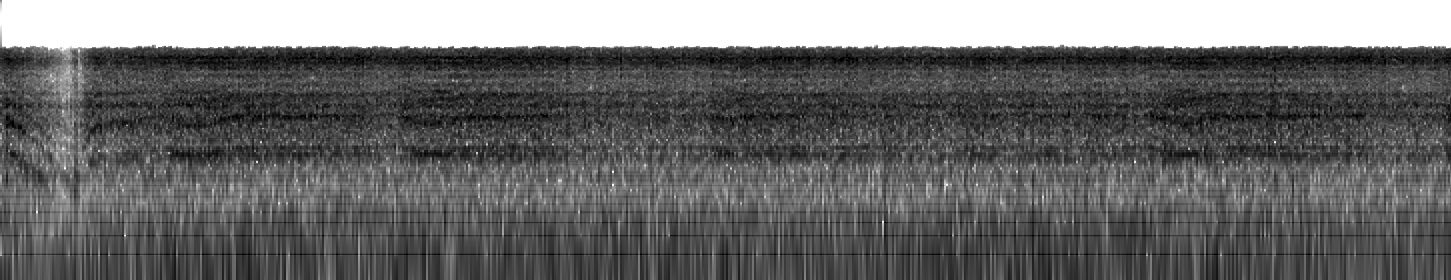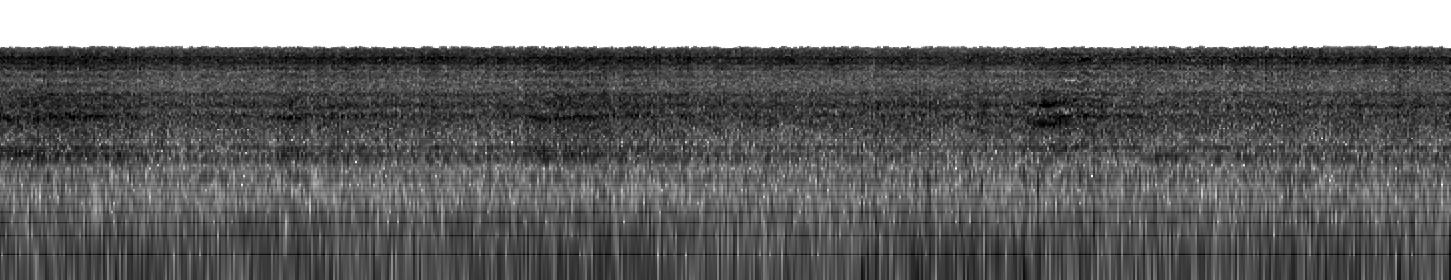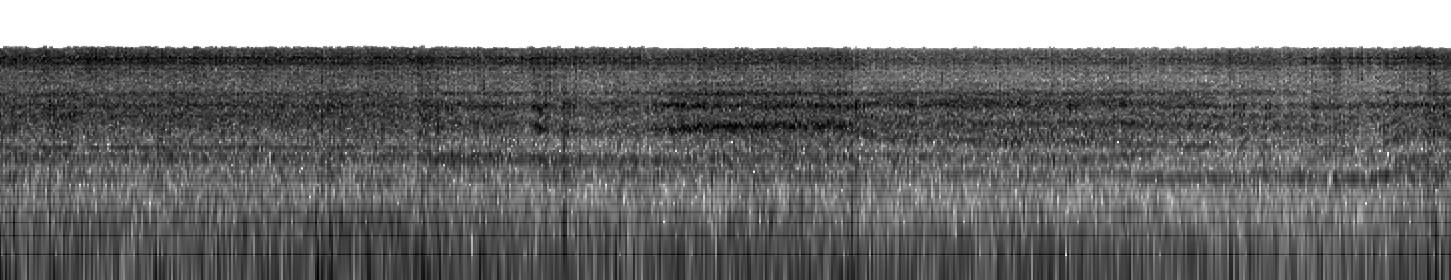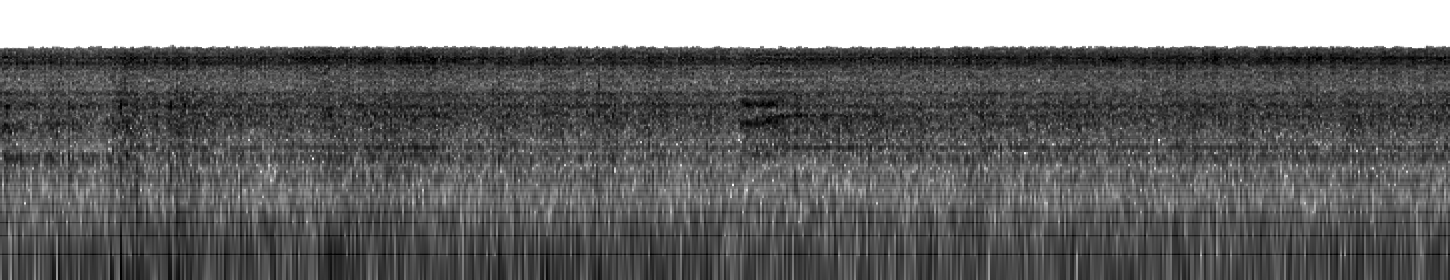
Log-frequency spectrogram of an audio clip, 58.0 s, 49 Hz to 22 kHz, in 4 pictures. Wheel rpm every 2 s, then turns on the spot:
140, 230, 230, 230, 230, 230, 230, 230, 230, 230, 230, 230, 230, 230, 230, 230, 220, 170, 150, 110, 110, 140, 220, 230, 230, 230, 230, 230, 230.
none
